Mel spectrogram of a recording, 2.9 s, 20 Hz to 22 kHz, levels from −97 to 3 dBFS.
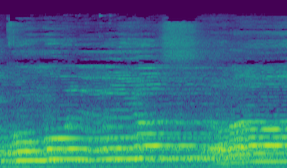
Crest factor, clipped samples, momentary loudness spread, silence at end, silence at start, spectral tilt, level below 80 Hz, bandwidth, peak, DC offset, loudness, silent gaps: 12 dB; under 0.1%; 6 LU; 0 s; 0 s; -7 dB/octave; -40 dBFS; 13.5 kHz; -2 dBFS; under 0.1%; -15 LUFS; none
